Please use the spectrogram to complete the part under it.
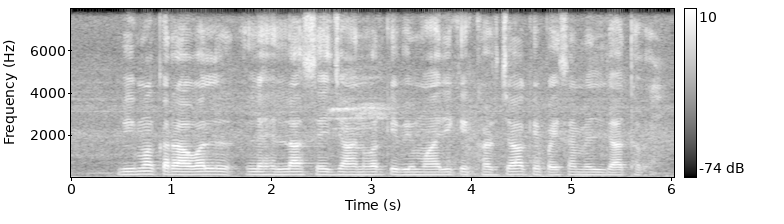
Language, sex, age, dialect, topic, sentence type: Bhojpuri, male, 18-24, Northern, banking, statement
